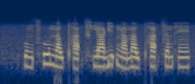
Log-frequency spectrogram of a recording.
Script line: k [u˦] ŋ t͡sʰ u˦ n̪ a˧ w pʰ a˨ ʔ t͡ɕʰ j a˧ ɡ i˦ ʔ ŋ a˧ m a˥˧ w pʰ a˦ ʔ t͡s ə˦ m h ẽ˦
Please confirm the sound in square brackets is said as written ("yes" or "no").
no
